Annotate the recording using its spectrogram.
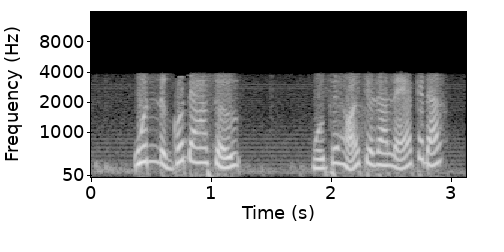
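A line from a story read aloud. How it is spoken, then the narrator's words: Angry. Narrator (Vietnamese): Quách Phù đang tức giận, nói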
